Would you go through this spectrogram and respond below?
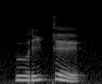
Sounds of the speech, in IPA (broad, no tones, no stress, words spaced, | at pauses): ɯ ɾi ke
